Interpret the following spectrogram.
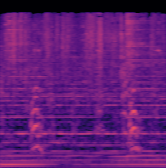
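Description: Dog barking twice, about a second apart, while driving a mob of cattle, over steady background music.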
